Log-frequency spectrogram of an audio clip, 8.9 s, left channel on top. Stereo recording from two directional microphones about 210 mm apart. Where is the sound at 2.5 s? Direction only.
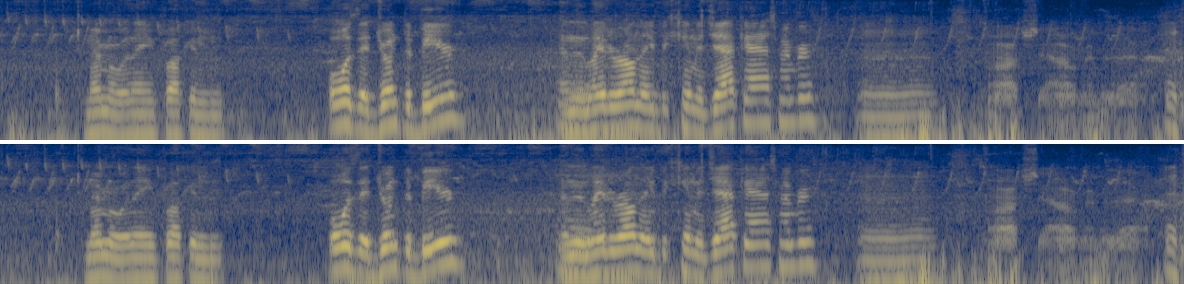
40° left (ahead or behind).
